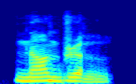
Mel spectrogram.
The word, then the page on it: nombril: Indian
